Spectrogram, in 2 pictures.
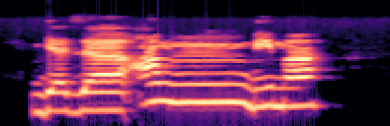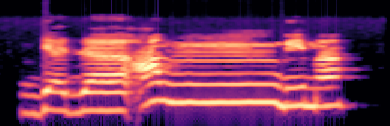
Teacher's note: membacanya mengganti huruf tanwin atau nun sukun menjadi mim. Yang terakhir, ikhfa.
